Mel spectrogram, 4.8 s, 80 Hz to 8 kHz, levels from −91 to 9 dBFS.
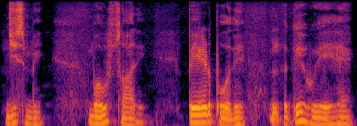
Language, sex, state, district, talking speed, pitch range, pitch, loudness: Hindi, male, Uttar Pradesh, Saharanpur, 100 wpm, 110-135 Hz, 115 Hz, -18 LUFS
